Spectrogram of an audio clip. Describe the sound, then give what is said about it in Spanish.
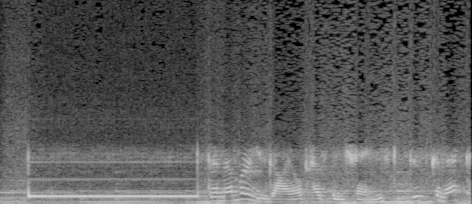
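A steady, buzzy telephone tone signaling the disconnected phone line of a contractor in Miami-Dade County sounds for nearly two seconds, then a recorded voice begins speaking over a low, constant background hum. “su teléfono sonó desactivado, su local está cerrado”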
